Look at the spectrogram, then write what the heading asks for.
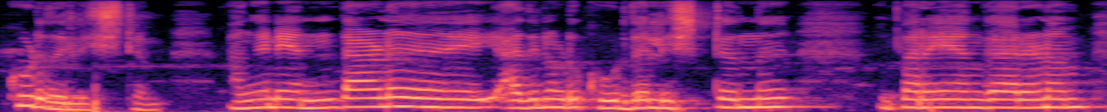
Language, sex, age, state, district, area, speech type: Malayalam, female, 45-60, Kerala, Kasaragod, rural, spontaneous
